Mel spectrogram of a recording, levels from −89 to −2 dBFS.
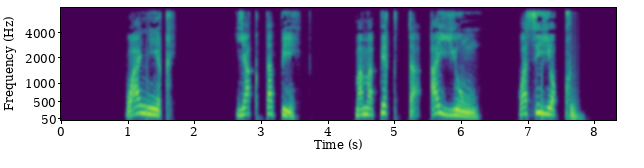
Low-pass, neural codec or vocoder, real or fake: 7.2 kHz; none; real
